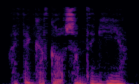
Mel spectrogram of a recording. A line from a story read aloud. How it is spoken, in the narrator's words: he whispered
